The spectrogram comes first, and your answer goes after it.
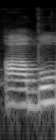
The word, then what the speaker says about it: आबो: बी अब्बू means dad वो अब्बू नहीं वो आबो वाला है आबो प्रोनाउंस डिफरेंट है बोडो लैंग्वेज में बी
